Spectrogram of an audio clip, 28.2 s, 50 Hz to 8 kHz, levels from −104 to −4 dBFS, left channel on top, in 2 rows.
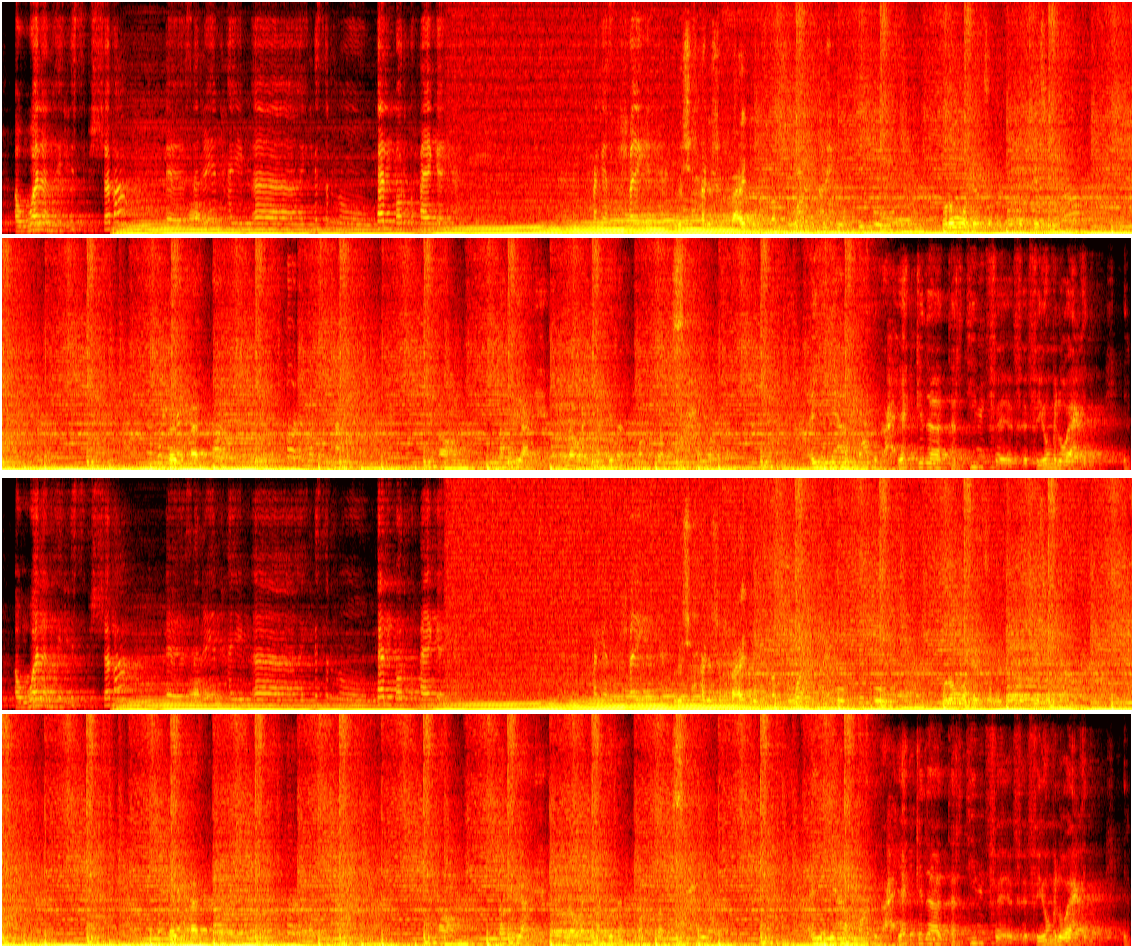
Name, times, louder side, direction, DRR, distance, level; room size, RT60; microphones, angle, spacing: voice 1, 0.2-1.6 2.0-6.2 6.9-9.0 10.2-10.4 13.2-14.7 15.9-16.9 17.3-18.7 18.9-19.1 26.3-26.5, left 2 dB, 25° left, 3 dB, 2.7 m, -43 dB
sound 1, 1.4-18.9 19.2-19.3, equal, 75° left, 1.0 m, -20 dB
sound 2, 5.5-14.1, right 1 dB, 80° right, 1.5 m, -43 dB
voice 2, 8.4-11.4 11.7-13.2 14.6-15.0 16.2-16.6 19.6-19.8 20.3-27.7, left 1 dB, 15° right, 2 dB, 1.3 m, -37 dB
sound 3, 9.0-25.0, right 1 dB, 60° right, 6.6 m, -31 dB
17.5 x 16.0 x 9.7 m, 1.5 s
head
